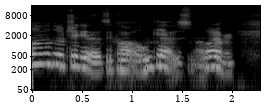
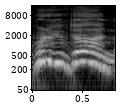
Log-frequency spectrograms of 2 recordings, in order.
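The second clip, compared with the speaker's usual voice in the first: higher, louder furious demand; angry demand; 8 semitones higher, 10 dB louder than usual. Retold or imitated. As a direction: snap at him in anger. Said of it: "He's like".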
